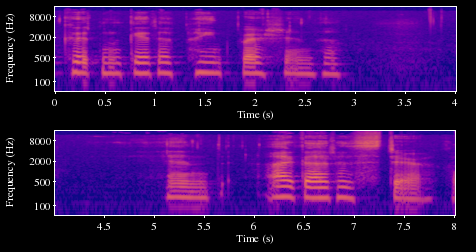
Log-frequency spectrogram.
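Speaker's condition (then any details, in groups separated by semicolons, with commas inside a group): Parkinson's disease, young onset; diagnosed before 60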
